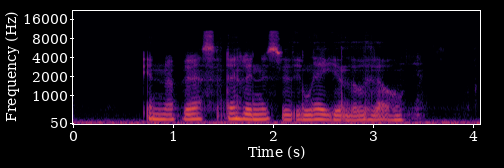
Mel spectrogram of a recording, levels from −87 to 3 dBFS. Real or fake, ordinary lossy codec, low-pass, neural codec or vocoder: fake; none; none; autoencoder, 22.05 kHz, a latent of 192 numbers a frame, VITS, trained on many speakers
